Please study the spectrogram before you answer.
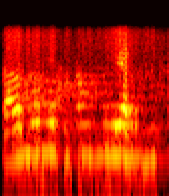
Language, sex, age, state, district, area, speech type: Odia, female, 45-60, Odisha, Sambalpur, rural, conversation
